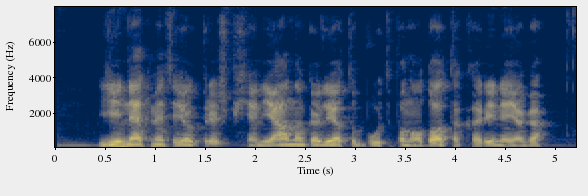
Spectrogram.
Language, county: Lithuanian, Telšiai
